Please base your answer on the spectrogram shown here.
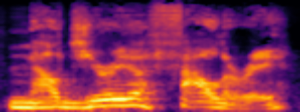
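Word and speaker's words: Naegleria fowleri: I'm just gonna do my broken pronunciation. Nalgeria fowleri.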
